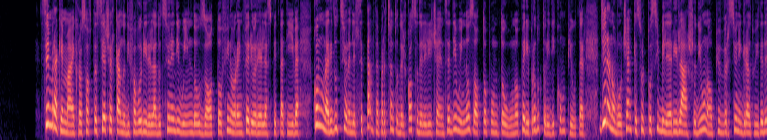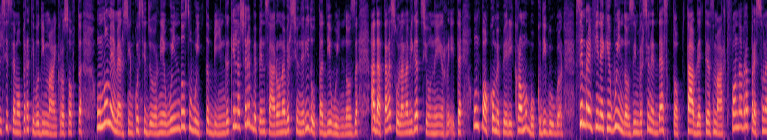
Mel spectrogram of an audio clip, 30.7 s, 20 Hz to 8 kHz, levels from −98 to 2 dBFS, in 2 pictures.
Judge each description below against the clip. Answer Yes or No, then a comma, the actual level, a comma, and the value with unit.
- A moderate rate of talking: No, fast, 185 wpm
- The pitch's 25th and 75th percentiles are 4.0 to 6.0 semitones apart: Yes, average, 4.6 semitones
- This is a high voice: Yes, high, 210 Hz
